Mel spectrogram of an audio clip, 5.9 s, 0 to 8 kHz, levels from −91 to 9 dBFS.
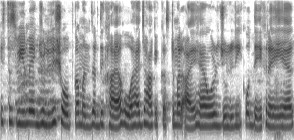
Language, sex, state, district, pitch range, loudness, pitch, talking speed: Hindi, female, Delhi, New Delhi, 195-240 Hz, -15 LUFS, 215 Hz, 235 wpm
